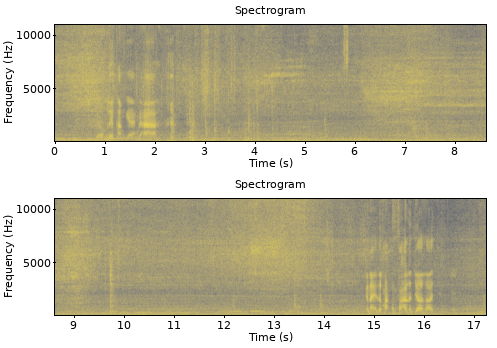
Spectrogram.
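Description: An excavator's hydraulics whine and squeal as the arm moves.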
